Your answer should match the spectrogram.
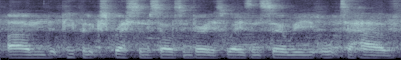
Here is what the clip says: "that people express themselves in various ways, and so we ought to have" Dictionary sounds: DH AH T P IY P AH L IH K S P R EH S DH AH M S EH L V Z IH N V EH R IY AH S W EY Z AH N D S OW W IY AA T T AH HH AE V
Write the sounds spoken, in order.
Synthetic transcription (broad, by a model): DH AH T P IY P AH L IH K S P R EH S DH AH M S EH L V Z IH N V EH R IY AH S W EY Z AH N S OW W IY AA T T AH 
